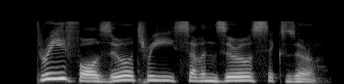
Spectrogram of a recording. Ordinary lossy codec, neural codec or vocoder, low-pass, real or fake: none; codec, 16 kHz, 1 kbps, X-Codec, HuBERT features, trained on balanced general audio; none; fake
